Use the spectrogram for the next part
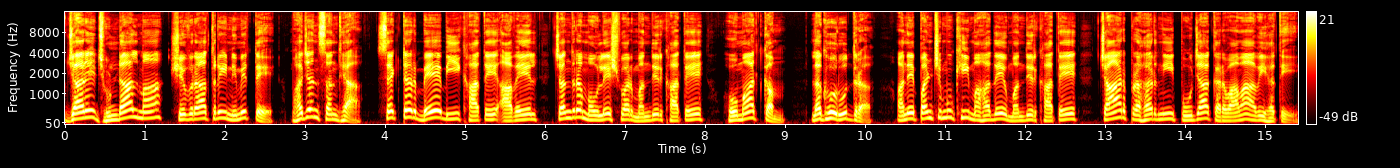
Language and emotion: Gujarati, neutral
